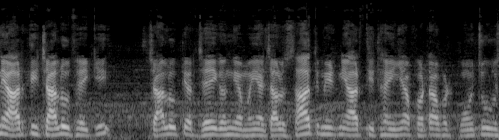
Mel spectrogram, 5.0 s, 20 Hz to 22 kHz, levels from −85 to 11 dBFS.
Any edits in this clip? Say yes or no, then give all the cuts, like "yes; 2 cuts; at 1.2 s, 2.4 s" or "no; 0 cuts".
no; 0 cuts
